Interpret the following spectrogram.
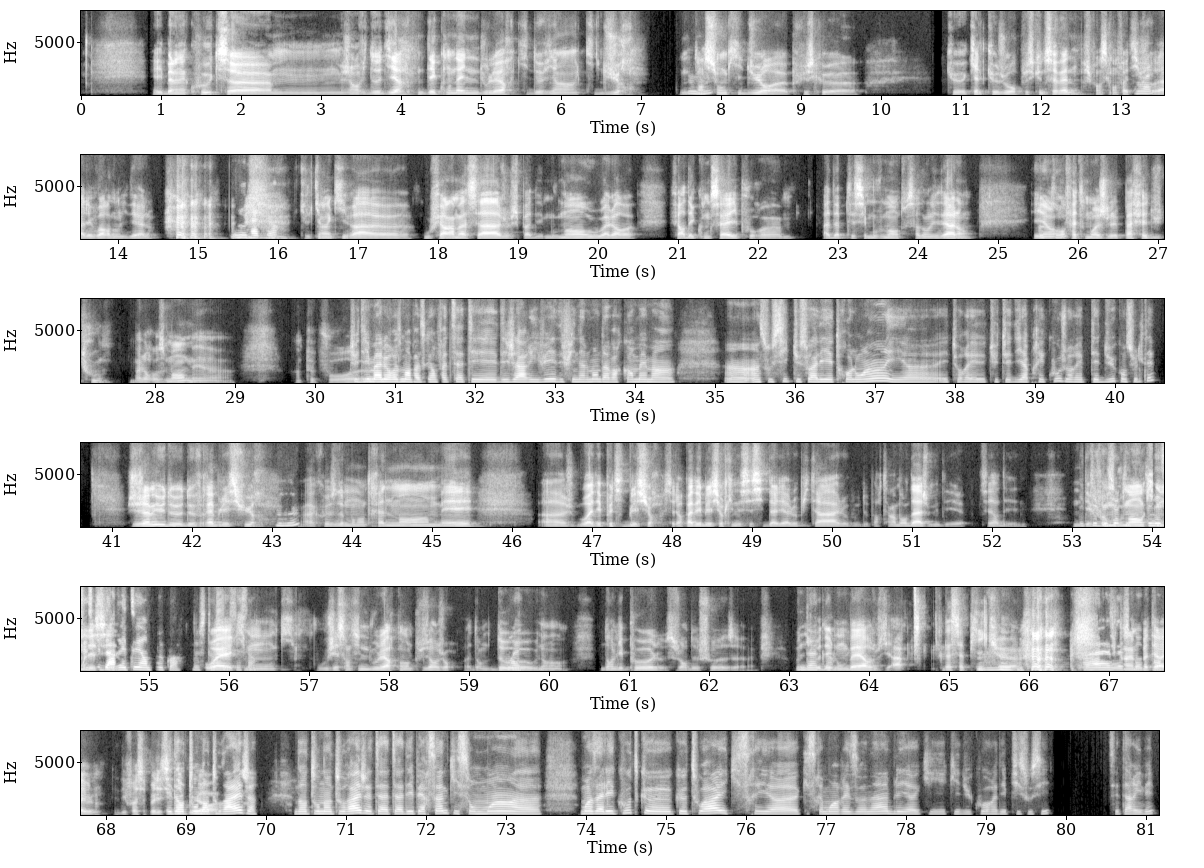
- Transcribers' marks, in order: drawn out: "hem"; laugh; tsk; chuckle; laugh
- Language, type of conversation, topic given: French, podcast, Quels signaux corporels faut-il apprendre à écouter pendant la récupération ?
